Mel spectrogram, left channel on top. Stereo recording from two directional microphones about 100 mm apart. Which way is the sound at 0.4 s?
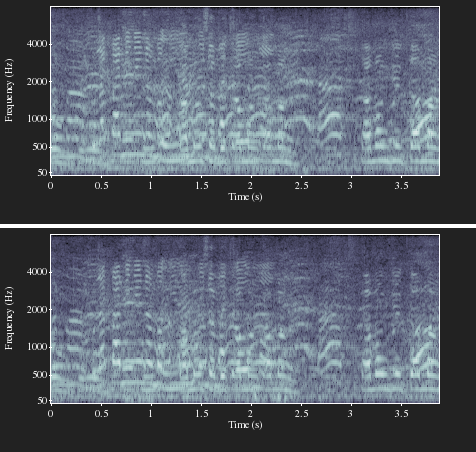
45° right (ahead or behind).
